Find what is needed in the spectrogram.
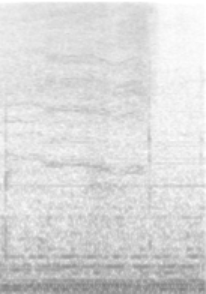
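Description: Background music with a steady hiss under it.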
